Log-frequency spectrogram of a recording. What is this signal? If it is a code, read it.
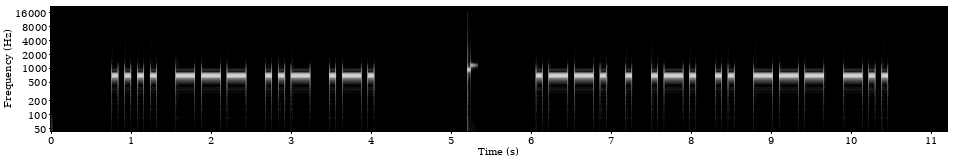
Morse code, heard as a keyed tone, about 16 wpm, 700 Hz. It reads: HOUR PERIOD
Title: Sets of 5 Words - New Word Drill - 15wpm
